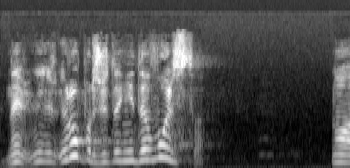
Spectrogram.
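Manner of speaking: normal talking voice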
